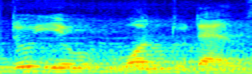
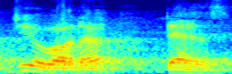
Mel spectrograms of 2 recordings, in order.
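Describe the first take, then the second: First: Every word is said fully and separately. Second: The words are contracted and blended together.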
